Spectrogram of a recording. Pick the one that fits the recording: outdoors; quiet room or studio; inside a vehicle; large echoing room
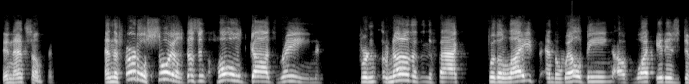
large echoing room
